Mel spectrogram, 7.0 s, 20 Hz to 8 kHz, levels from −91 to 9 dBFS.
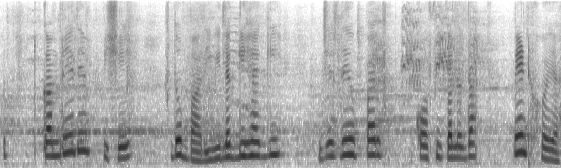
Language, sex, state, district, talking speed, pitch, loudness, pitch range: Punjabi, male, Punjab, Kapurthala, 135 wpm, 240 Hz, -17 LUFS, 215-270 Hz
